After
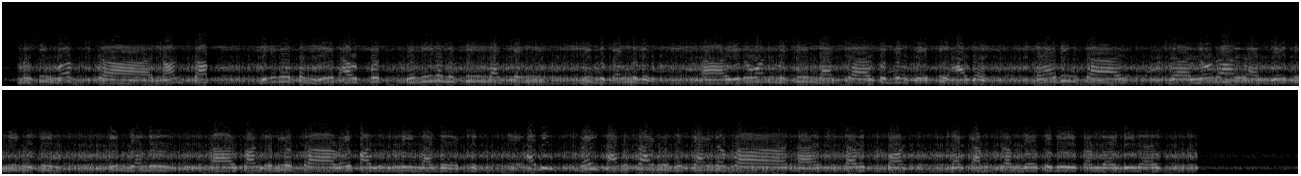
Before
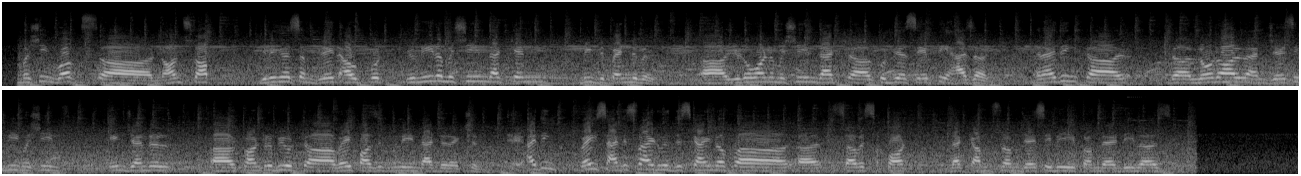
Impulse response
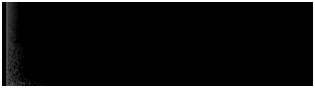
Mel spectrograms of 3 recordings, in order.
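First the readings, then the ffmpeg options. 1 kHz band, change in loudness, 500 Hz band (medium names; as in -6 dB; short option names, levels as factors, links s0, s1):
-12.5 dB, -13.5 dB, -18.5 dB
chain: -filter_complex "[0:a]asplit=3[s0][s1][s2];[s0]bandpass=f=300:t=q:w=8,volume=1[s3];[s1]bandpass=f=870:t=q:w=8,volume=0.501[s4];[s2]bandpass=f=2240:t=q:w=8,volume=0.355[s5];[s3][s4][s5]amix=inputs=3:normalize=0,acrossover=split=210|1300[s6][s7][s8];[s6]acompressor=threshold=0.00178:ratio=4[s9];[s7]acompressor=threshold=0.00631:ratio=4[s10];[s8]acompressor=threshold=0.00178:ratio=4[s11];[s9][s10][s11]amix=inputs=3:normalize=0,aeval=exprs='0.0251*(cos(1*acos(clip(val(0)/0.0251,-1,1)))-cos(1*PI/2))+0.002*(cos(7*acos(clip(val(0)/0.0251,-1,1)))-cos(7*PI/2))':c=same,volume=2.24"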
